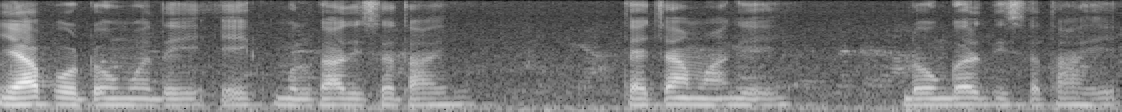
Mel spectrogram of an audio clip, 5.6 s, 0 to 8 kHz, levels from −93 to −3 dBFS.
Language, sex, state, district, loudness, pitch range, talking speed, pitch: Marathi, male, Maharashtra, Pune, -22 LUFS, 125-130 Hz, 130 wpm, 125 Hz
